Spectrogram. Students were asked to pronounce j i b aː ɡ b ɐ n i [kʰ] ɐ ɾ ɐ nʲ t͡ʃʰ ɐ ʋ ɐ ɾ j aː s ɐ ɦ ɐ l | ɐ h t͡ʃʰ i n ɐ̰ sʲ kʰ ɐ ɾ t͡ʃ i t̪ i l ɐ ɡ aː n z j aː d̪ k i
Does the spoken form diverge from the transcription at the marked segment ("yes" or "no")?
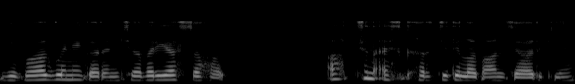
yes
